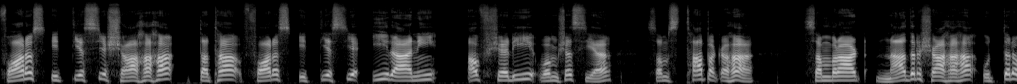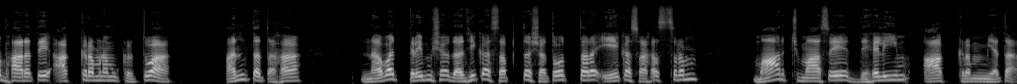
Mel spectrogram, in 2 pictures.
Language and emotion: Sanskrit, neutral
